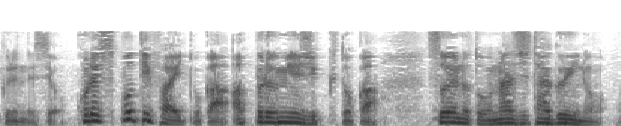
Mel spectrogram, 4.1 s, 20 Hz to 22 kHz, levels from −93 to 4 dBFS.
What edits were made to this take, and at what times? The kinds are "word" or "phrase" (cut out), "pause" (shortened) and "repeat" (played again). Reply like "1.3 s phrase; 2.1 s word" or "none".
none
